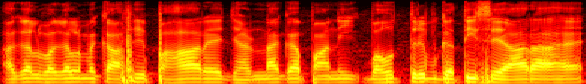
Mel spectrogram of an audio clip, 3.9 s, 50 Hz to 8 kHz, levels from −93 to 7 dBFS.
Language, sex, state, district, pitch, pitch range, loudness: Hindi, male, Bihar, Katihar, 120 Hz, 115-125 Hz, -15 LUFS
